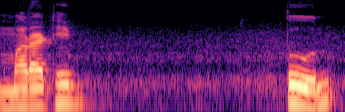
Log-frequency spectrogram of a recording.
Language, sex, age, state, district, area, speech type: Marathi, male, 45-60, Maharashtra, Osmanabad, rural, spontaneous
